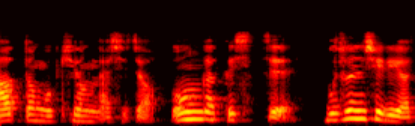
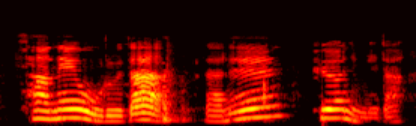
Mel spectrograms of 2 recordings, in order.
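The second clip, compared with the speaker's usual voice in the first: normal talking voice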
